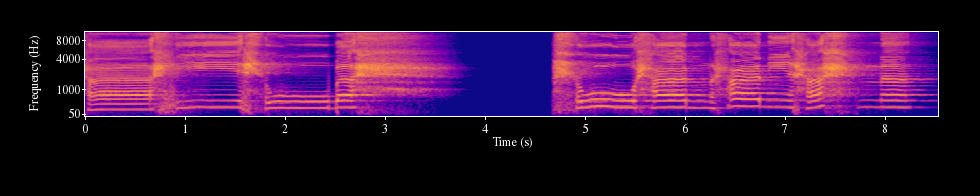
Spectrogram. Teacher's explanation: Sifat dari huruf ha adalah hamas, ada angin atau nafas yang keluar. Kemudian ketika membacanya suara kita dialirkan saja atau rohwa. · Huruf ha tempat keluarnya berada di tengah tenggorokan. Kira-kira posisinya itu sama dengan tempat jakun laki-laki.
